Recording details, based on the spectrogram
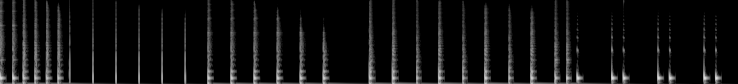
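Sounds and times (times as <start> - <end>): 
glitch techno drum kit: 0.0 - 7.3.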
